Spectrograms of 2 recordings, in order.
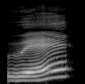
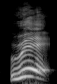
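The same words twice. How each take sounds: First: "왜" gliding gently upward; "왜?"를 길게 부드럽게 올리기; 부드러운 이성. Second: "왜" short, loud and high, without a smooth rise; "왜!"를 높고 크게 툭 내뱉기; 잘못된 이성. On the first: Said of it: "부드럽게 올라가는 거예요". (부드럽게 올라가는 "왜?") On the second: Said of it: "이렇게가 아니라". (부드럽지 않게 짧고 세게 "왜") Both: Shown as a demonstration.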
